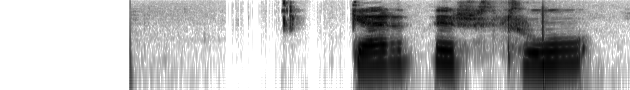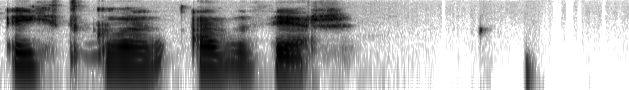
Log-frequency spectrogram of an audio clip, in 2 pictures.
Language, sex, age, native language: Icelandic, female, 20-29, Icelandic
